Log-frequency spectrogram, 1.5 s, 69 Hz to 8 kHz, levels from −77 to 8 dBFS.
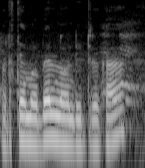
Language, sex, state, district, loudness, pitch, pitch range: Tamil, male, Tamil Nadu, Kanyakumari, -16 LUFS, 145 Hz, 135-155 Hz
